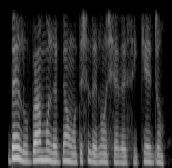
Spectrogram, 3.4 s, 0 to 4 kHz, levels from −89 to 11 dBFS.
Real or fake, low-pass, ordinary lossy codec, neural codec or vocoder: fake; 3.6 kHz; none; codec, 16 kHz, 2 kbps, FunCodec, trained on Chinese and English, 25 frames a second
